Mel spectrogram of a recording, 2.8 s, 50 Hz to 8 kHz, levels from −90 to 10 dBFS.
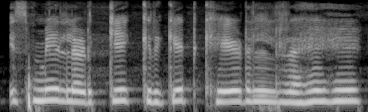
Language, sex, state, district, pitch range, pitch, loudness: Hindi, female, Uttar Pradesh, Lucknow, 245-265 Hz, 255 Hz, -14 LUFS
